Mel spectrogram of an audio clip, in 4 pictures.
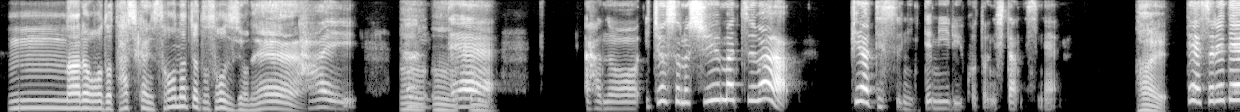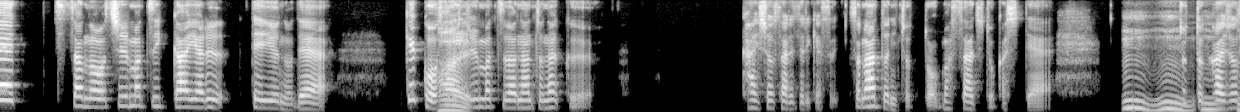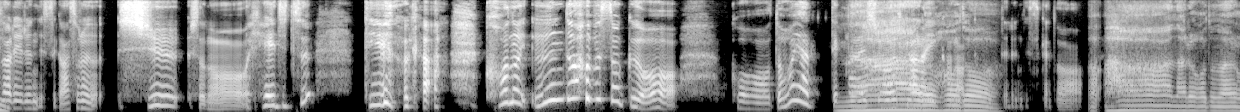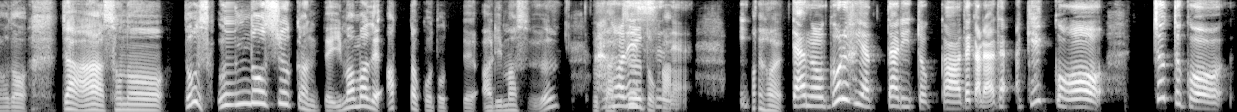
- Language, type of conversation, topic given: Japanese, advice, 運動不足を無理なく解消するにはどうすればよいですか？
- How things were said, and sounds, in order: tapping; distorted speech; laughing while speaking: "っていうのが"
